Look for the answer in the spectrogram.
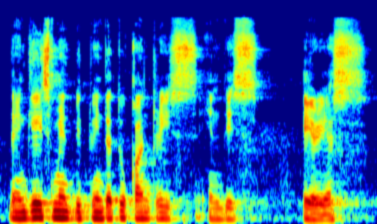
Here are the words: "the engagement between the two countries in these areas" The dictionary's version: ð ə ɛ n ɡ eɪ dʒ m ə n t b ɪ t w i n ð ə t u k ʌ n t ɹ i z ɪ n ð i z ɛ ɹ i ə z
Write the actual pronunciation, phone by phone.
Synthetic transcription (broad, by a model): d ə ɛ n ɡ eɪ dʒ m ə n t b ɪ t w i n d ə t u k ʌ n t ɹ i s ɪ n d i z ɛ ɹ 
